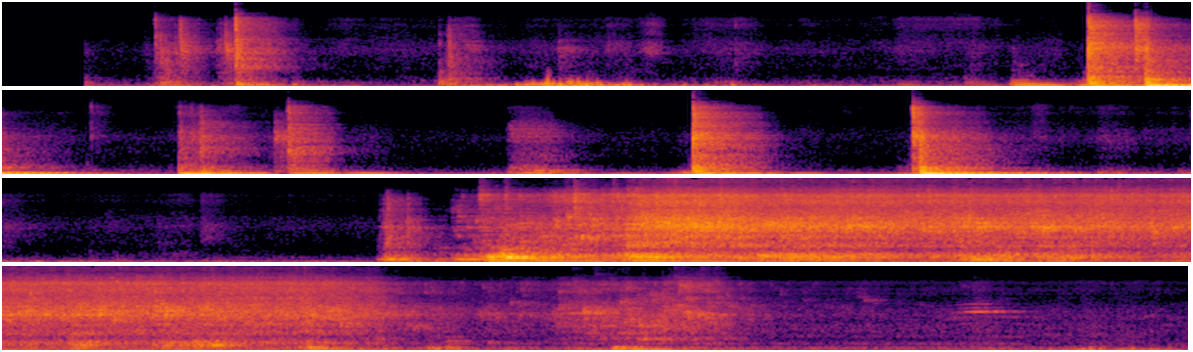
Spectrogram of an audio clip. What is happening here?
i open and close several time the door of the bathroom than i walk to the toilet and flush it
